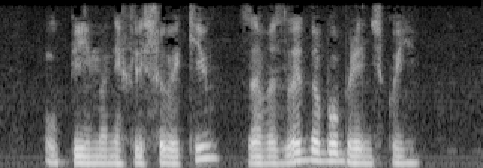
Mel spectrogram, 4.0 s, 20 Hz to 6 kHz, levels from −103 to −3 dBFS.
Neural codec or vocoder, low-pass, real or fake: none; 5.4 kHz; real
